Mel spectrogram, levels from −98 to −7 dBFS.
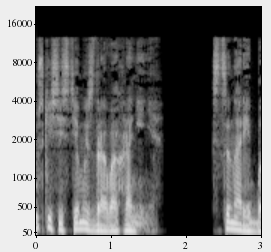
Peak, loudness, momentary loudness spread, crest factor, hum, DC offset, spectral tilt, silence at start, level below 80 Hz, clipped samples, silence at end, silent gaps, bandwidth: -6 dBFS; -22 LUFS; 13 LU; 18 dB; none; under 0.1%; -5 dB/octave; 0 s; -34 dBFS; under 0.1%; 0 s; 1.73-2.34 s; 13 kHz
